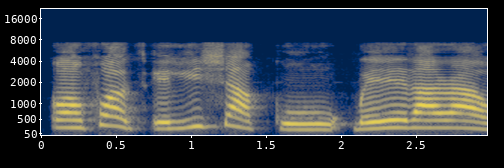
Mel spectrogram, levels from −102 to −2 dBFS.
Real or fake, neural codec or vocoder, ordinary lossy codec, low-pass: fake; codec, 16 kHz, 2 kbps, FunCodec, trained on LibriTTS, 25 frames a second; none; 7.2 kHz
